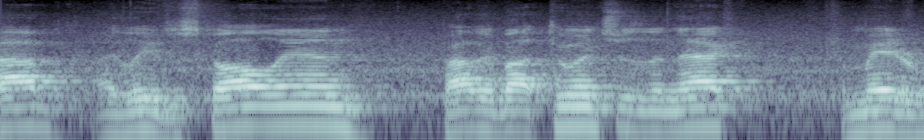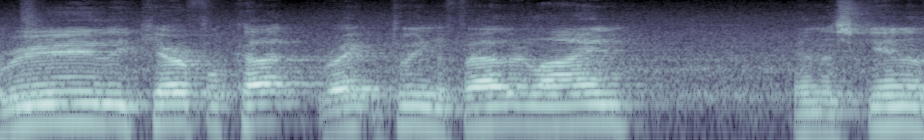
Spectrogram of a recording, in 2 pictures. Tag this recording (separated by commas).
Speech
